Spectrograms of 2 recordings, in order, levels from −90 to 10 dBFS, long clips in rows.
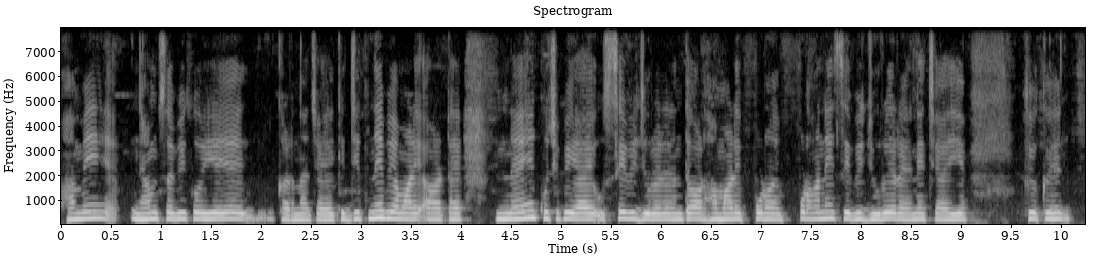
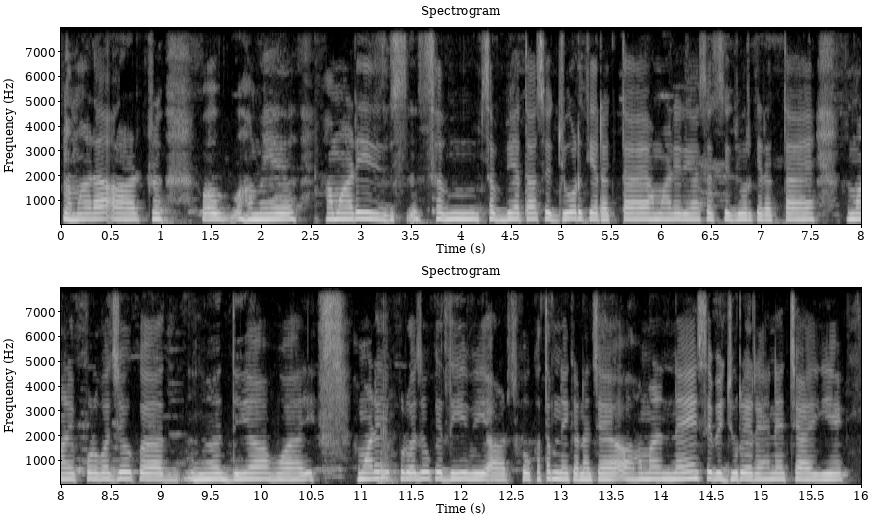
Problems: background sounds at intervals, background conversations at intervals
